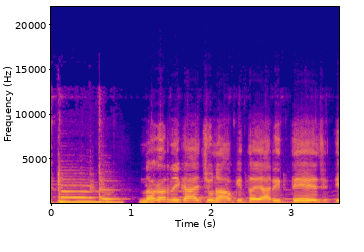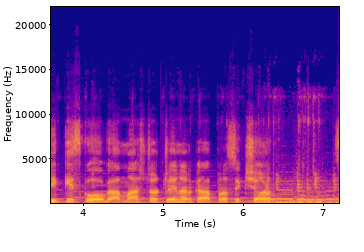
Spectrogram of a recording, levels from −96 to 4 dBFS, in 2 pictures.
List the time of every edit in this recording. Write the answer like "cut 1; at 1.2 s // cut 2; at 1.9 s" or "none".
cut 1; at 0.9 s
